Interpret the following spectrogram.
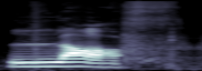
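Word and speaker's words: laugh: में क्या कहते हैं लाफ ओके नॉर्मली हम अगर लाफ सुनेंगे तो हम सोचेंगे कि हमें इसको एल ए एफ लिखना चाहिए बट नो हम इसकी स्पेलिंग ऐसे लिखते हैं ए यजीएच तो जैसे मैंने आपको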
